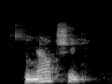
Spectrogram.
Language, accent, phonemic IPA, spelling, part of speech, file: English, Southern England, /ˌ(t)suːnɑːˈuːt͡ʃi/, tsunauchi, noun, LL-Q1860 (eng)-tsunauchi.wav
- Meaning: the ceremony in which a yokozuna's tsuna belt is made and presented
